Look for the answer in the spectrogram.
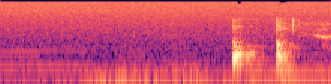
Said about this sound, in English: I think she took a drink. I heard a I heard a glass go on the table.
